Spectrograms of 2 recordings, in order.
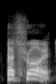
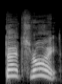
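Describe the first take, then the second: First: Quick, louder urgent plea; a robber urging, louder. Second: Much higher, squeaky rat chorus; rats' chorus. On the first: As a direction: hurry them along. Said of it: "said the highwayman urgently". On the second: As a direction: squeak it like rats hidden in trousers. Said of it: "a chorus of voices from his trousers". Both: A narrator's reading.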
